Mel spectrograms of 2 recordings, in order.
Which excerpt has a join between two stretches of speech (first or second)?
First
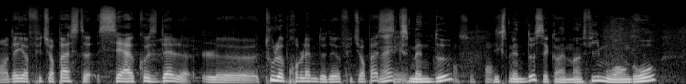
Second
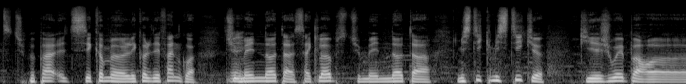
first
